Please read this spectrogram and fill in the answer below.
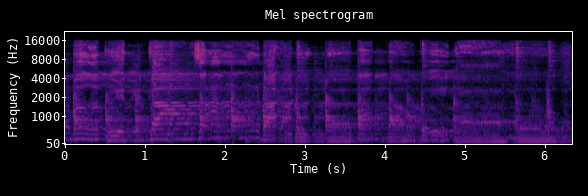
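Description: Hát văn ritual music: a moon lute (đàn nguyệt) plays a sustained melody over a regular percussion beat.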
